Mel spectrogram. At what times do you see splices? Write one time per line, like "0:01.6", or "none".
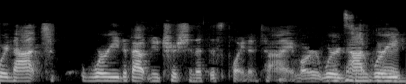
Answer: none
